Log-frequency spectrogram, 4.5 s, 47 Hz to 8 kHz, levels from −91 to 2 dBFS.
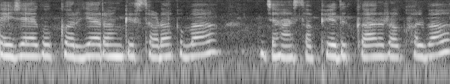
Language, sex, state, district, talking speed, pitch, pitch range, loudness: Bhojpuri, female, Uttar Pradesh, Varanasi, 160 wpm, 260 Hz, 255-265 Hz, -14 LUFS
